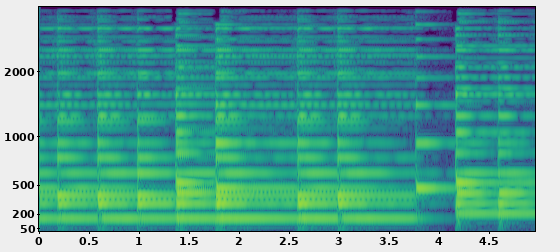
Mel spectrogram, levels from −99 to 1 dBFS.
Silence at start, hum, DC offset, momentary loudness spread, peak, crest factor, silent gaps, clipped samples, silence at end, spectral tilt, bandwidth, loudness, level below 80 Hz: 0 s; none; under 0.1%; 6 LU; -2 dBFS; 18 dB; none; under 0.1%; 0 s; -11 dB/octave; 4 kHz; -19 LUFS; -54 dBFS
